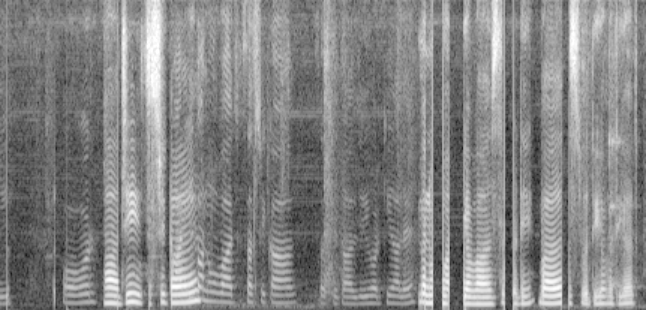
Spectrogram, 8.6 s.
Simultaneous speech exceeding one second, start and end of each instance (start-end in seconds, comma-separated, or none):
none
